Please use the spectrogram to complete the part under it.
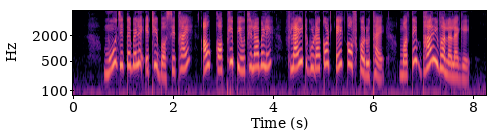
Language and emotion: Odia, happy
